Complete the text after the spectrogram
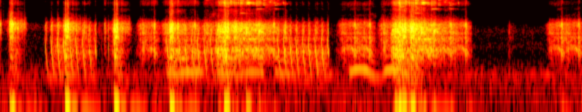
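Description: A laser gun fires in quick bursts.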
